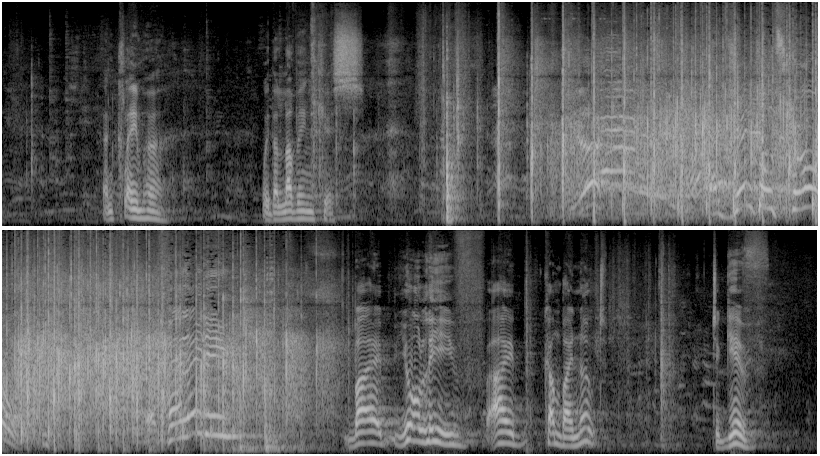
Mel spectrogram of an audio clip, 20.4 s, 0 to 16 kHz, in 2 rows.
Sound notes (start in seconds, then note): 6.8 cheering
